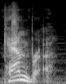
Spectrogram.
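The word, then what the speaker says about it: Canberra: Today's adventure was a set of excursions out of Australia's capital, Canra. Yes, that's how it's pronounced.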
